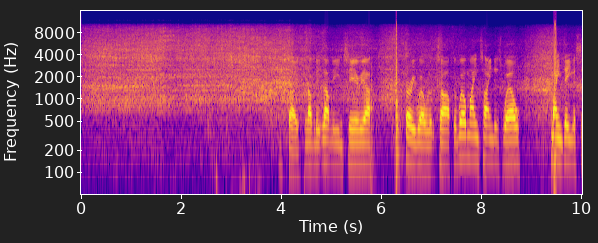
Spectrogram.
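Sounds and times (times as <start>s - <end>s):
steady hissing noise: 0.0s - 10.0s.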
